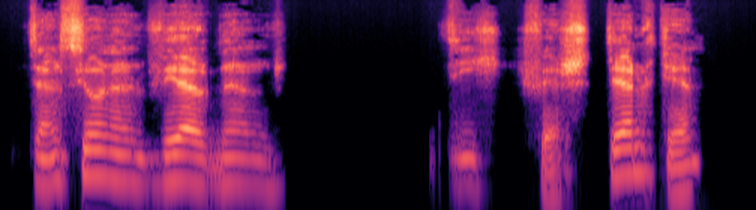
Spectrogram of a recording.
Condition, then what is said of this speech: Parkinson's disease. Ich habe ich hab das Wort vergessen.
